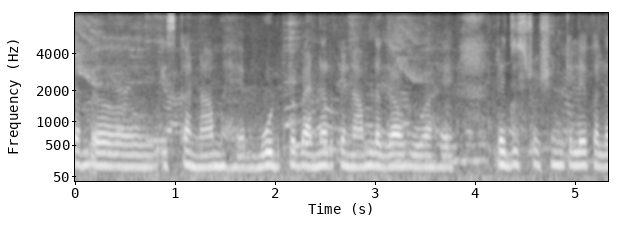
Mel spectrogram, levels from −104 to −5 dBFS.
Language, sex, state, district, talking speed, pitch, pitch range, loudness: Hindi, female, Maharashtra, Mumbai Suburban, 180 wpm, 185 Hz, 170-195 Hz, -16 LUFS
